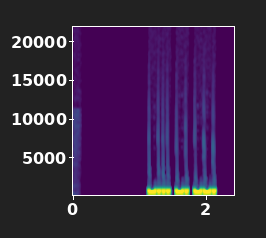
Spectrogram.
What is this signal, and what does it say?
Morse code, heard as a keyed tone, about 36 wpm, 700 Hz. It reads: BNG
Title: USA Call Sign Postfixes - 3 Letters 35wpm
